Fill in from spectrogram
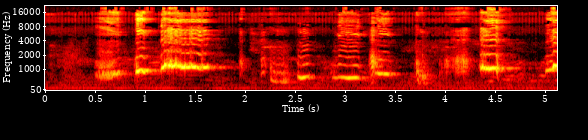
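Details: A captive pied butcherbird (Cracticus nigrogularis), a pet kept about two years, sings a run of rich, fluty whistles, some sliding up and some dipping, with short breaks between phrases over a steady low hum.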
